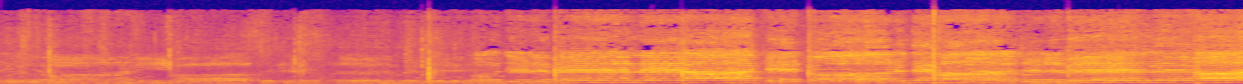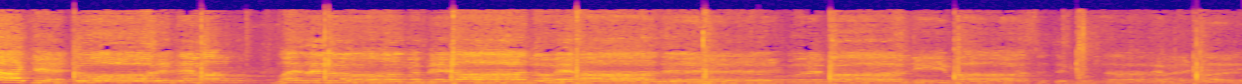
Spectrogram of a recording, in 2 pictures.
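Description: A group of men chanting a noha (Shia lament) in unison, the melody rising and falling in long held lines, over sharp chest-beating (matam) strikes about once a second.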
